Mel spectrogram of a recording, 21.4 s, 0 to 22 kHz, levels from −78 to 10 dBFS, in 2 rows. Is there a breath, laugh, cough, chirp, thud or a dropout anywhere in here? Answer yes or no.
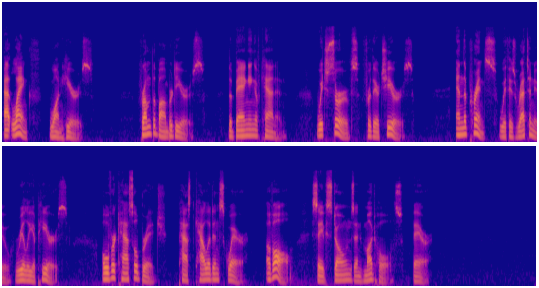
no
